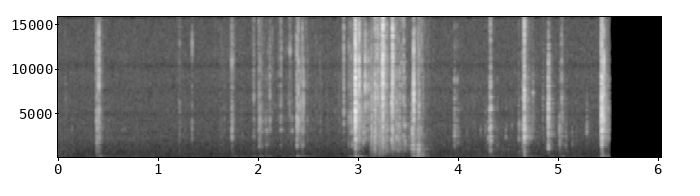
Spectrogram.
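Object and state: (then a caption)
Dry, hard bar soap being shaved. A metal blade shaves and scrapes thin flakes off a purple, hand-sized, solid, dry bar of soap with a bubble pattern, held in the palm. Short, crisp, bright scraping clicks come at irregular intervals, with a denser crackling burst in the middle. Each sound cuts off almost instantly, with no ring.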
